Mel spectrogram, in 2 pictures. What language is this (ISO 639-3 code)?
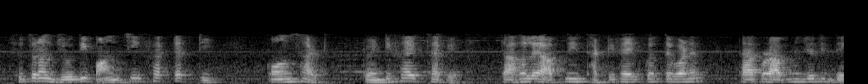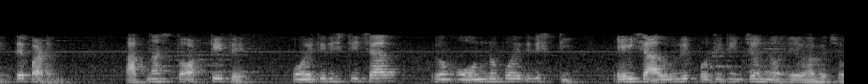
ben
